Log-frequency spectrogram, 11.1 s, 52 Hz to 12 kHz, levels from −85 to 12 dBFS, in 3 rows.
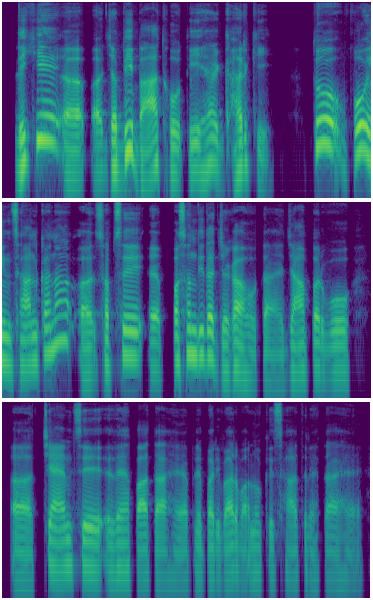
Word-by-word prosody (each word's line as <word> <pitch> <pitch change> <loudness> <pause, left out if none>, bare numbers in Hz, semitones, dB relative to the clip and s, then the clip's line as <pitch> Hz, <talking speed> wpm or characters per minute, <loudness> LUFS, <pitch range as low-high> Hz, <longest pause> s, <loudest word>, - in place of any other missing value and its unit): देखिए 250 - +3
अ - - -2 0.3
अ, - - +1
जब 125 +3 +1
भी 190 +3 +6
बात - - +3
होती 110 +2 -2
है 135 +5 -2
घर 120 +3 -1
की 85 - -13 0.4
तो 220 - +4 0.3
वो 200 - +9
इंसान 135 -2 +1
का 185 - +2
ना 240 +6 -1 0.2
अ, 105 0 +1
सबसे 165 +8 +2
अ, 125 - +2 0.2
पसंदीदा 170 +2 +3
जगह 120 +2 +3
होता 95 -1 -7
है 90 0 -11
जहाँ 110 +5 -2
पर 120 -2 0
वो 115 0 -2 0.3
अ, 95 -1 -1
चैन 125 -1 +1
से 130 - +1 0.2
रह 120 +1 -4
पाता 100 -1 -1
है। 95 0 -11
अपने 100 +3 -9
परिवार 105 +1 -4
वालों 105 +3 -8
के - - -11
साथ 95 -1 -7
रहता - - -10
है। - - -16
120 Hz, 205 wpm, -18 LUFS, 105-140 Hz, 0.4 s, वो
